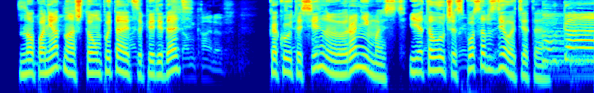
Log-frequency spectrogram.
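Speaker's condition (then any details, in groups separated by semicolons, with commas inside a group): No condition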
